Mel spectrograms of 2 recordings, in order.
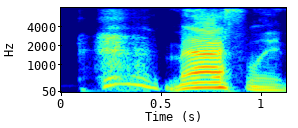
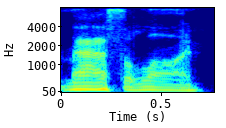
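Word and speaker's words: Massillon: Masseline. It's okay. Ohioans sometimes have trouble with it and pronounce it massalon.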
